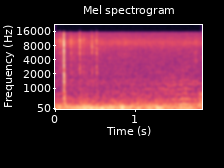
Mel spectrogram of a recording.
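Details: Strong Carniolan honey bee colony that came through a terrible winter, heard in an open hive in Illinois on 4 March 2010 at 40 degrees. A sharp click opens a low, even, droning hum.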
